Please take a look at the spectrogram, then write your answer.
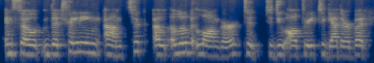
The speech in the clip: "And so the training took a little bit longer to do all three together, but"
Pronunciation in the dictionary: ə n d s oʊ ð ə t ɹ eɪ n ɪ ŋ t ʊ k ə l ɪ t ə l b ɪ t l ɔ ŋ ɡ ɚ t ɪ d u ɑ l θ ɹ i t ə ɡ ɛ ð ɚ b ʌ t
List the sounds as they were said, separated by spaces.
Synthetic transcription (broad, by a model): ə n s oʊ ð ə t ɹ eɪ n ɪ ŋ t ʊ k ə l ɪ t l b ɪ t l ɔ ŋ ɡ ɚ t ɪ d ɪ ɑ l θ ɹ i t ə ɡ ɛ ð ɚ b ʌ t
